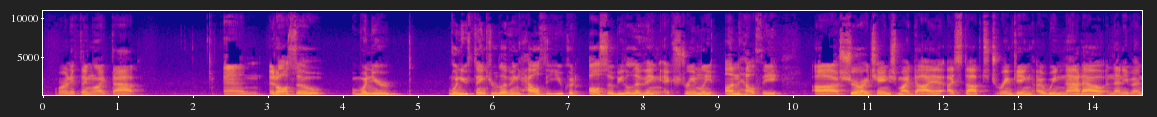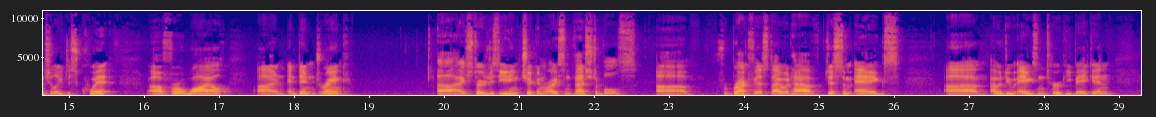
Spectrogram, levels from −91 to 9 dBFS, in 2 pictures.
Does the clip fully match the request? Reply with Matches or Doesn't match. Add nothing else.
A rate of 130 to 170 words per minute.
Matches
